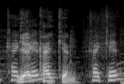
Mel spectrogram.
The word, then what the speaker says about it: Kaiken: It's pronounced correctly? Kaiken? Yeah, Kaiken.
